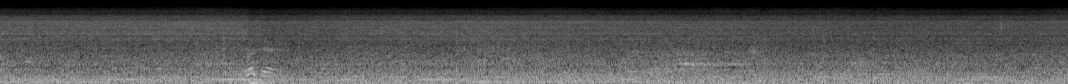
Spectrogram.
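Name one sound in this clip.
Suitcase wheels roll over a hard floor.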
